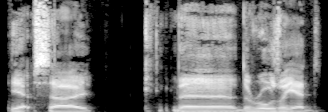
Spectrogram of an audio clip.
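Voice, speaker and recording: An easygoing Australian man chatting as a podcast guest, often chuckling and pausing on fillers. His voice sits a little low. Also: level tone, clean tone. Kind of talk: casual chat.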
